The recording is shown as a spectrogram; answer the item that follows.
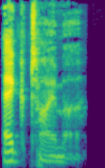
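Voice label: "egg timer", British English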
